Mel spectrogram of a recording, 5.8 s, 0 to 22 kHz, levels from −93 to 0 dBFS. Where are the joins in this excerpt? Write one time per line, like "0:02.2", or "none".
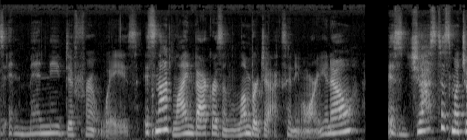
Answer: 0:01.8
0:02.1
0:04.8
